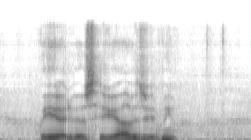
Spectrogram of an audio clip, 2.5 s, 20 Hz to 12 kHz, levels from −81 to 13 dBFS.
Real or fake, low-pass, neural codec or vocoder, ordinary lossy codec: fake; 9.9 kHz; autoencoder, 22.05 kHz, a latent of 192 numbers a frame, VITS, trained on many speakers; MP3, 96 kbps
